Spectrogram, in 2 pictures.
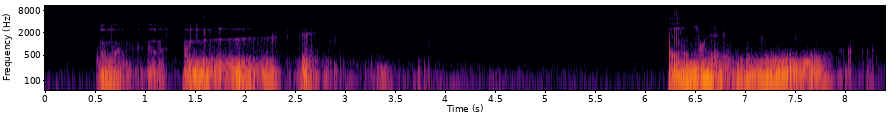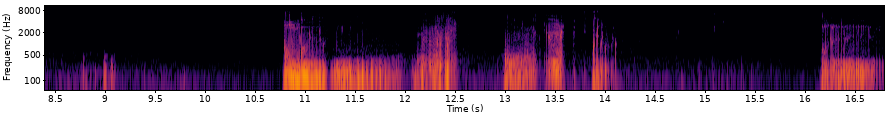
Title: am I hungry? (stomach growls)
